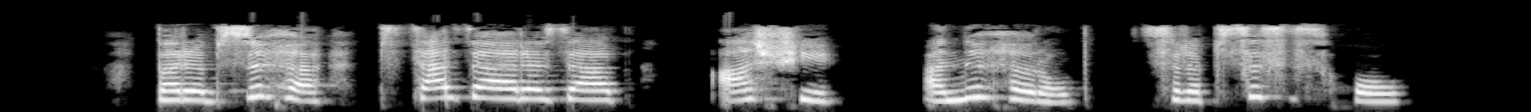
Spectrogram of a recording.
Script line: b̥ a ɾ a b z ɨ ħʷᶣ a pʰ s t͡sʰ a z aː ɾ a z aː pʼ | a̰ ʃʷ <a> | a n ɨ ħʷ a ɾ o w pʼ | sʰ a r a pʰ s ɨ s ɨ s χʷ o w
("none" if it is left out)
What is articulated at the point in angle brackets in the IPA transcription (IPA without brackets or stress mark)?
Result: i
